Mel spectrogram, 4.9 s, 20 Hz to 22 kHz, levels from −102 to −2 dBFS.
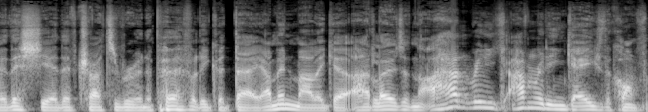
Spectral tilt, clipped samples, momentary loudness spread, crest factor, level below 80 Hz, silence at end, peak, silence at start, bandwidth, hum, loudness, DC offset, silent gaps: -6 dB/octave; under 0.1%; 4 LU; 14 dB; -46 dBFS; 0 s; 0 dBFS; 0 s; 18 kHz; none; -16 LUFS; under 0.1%; none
